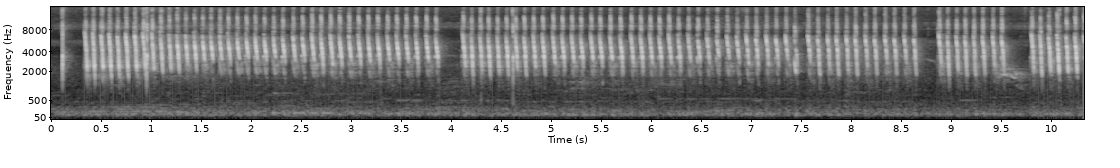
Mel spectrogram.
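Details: Kept hill prinia used as a master song bird, chattering in long, fast bursts of bright, uniform chips. The volleys are like automatic gunfire, broken by brief silences.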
